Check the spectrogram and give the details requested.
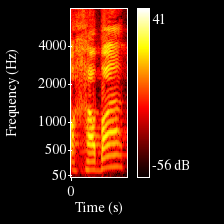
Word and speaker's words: Ahava: Esto es un río, Ahava, ¿okay? O Ahava con acento en la A, es un río.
